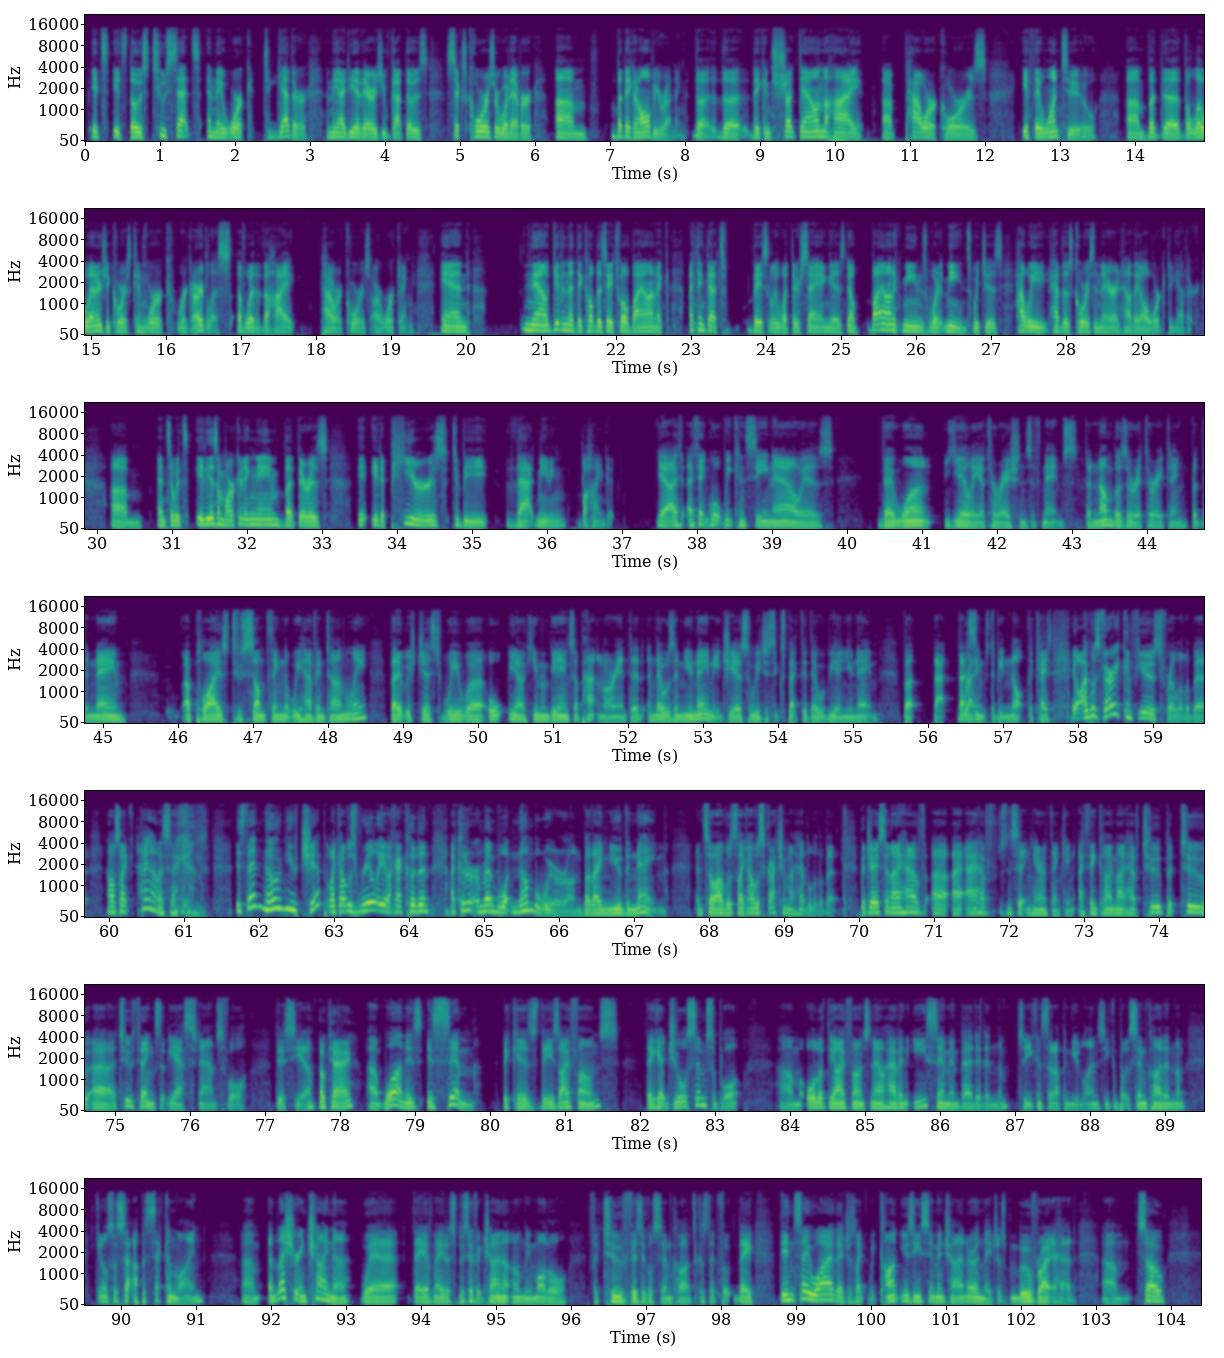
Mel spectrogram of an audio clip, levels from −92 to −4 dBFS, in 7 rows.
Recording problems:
none

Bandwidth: 14 kHz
